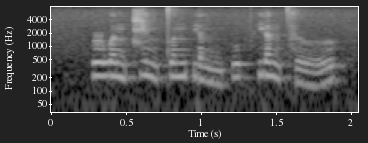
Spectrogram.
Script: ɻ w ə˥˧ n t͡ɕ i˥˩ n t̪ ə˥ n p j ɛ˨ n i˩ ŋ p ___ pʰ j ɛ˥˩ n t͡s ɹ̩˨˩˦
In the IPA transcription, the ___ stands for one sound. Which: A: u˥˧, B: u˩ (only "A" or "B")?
A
